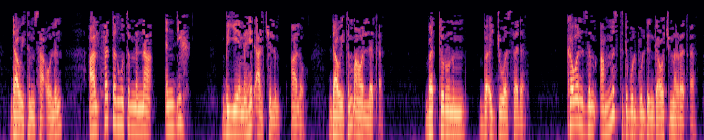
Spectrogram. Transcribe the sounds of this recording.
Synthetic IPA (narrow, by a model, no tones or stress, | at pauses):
d̪awit̪ʰɨmsa̰ʔolɨn | ʔalfət̪ːənhut̪ʰɨmɨnːa | ɨnd̪ih | bɨjːe̞məɦe̞d̪alt͡ʃɪlɨm | ʔalə̰w | d̪awit̪ʰɨmːawɔlːəkʼə | bət̪ʰːɨɾunɨm | bəɨd͡ʒːwɔsːəd̪ə | kʰəwɔnzɨmamːɨst̪d̪ɨbulbuld̪ɨŋɡawo̞t͡ʃːmərːət̪ʼə̰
